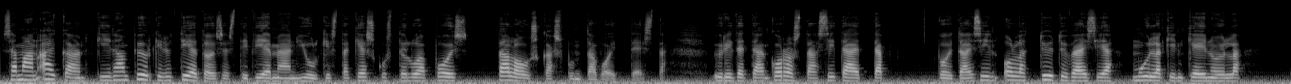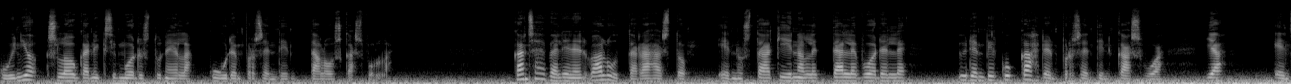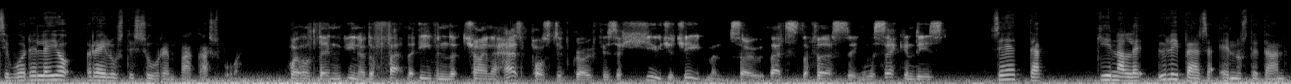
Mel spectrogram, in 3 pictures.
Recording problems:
electrical hum; faint; throughout; 50 Hz, 30 dB below the speech
low rumble; faint; throughout; 20 dB below the speech

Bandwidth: 14.5 kHz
